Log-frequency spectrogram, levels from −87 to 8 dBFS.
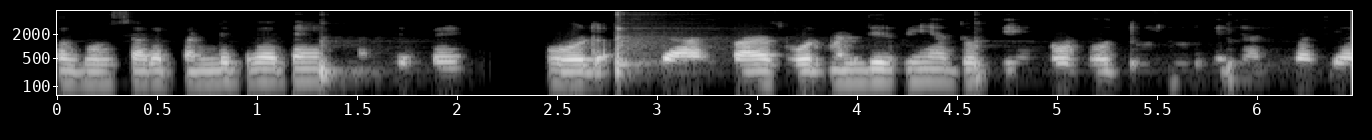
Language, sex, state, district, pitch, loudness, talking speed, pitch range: Hindi, male, Uttar Pradesh, Jyotiba Phule Nagar, 130 Hz, -18 LUFS, 175 wpm, 120-140 Hz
